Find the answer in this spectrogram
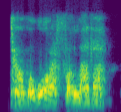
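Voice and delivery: put-on choking voice, words sputtered and forced out. Retelling what a man choking on a sultana said, imitating someone choking. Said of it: "while really he's choking".

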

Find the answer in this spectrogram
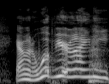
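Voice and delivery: loud, belted, very high-pitched cartoon voice. Listing voice roles, showing one of them: Buttercup voice. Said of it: "And then I was Buttercup".

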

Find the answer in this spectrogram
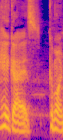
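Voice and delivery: plain

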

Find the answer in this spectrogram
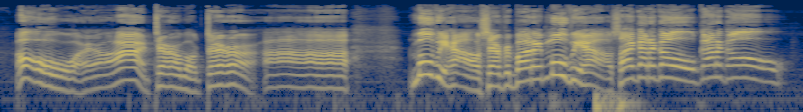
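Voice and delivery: put-on slow old-movie-star drawl, each "ah" stretched out. Imitating a character in a film review: Jimmy Stewart impression. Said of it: "Jimmy Stewart? Where did you come from?".

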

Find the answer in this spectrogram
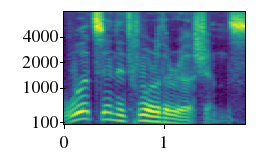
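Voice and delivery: put-on Russian accent. Retelling a conversation, the speaker quotes the woman in that accent. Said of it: "not do it with that accent".

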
